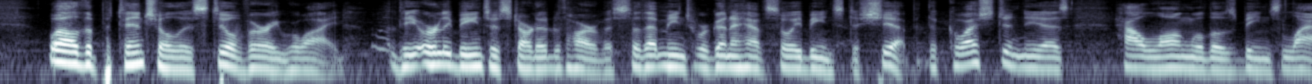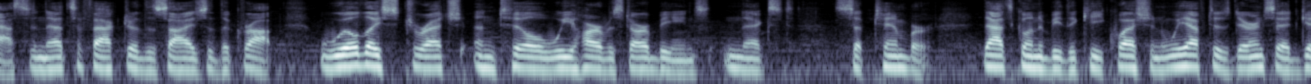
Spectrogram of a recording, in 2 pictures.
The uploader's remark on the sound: Our conversation taking place during the Water Street EDGE conference in Tucson Arizona.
